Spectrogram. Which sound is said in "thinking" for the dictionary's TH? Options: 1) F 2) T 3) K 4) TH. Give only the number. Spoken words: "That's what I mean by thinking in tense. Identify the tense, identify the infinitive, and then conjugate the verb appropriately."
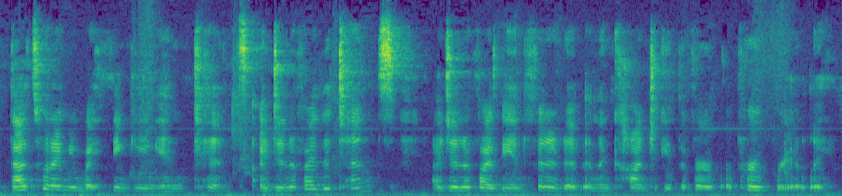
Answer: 4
